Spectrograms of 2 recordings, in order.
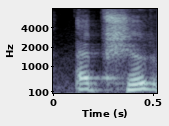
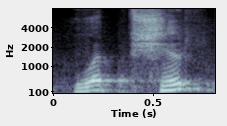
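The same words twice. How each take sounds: First: أبشر with a clear glottal stop on the first alef, a-bshir; emphatic teacher demo of أبشر with hamzat al-qat; hamza clearly cut. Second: وابشر with the hamza dropped, wa-bshar flowing straight on; teacher demo of وابشر with hamzat al-wasl; connected hamza. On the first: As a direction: say أبشر with a firm hamza at the start. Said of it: "بقطع الهمزة". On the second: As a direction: run وابشر together with no glottal stop. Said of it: "بوصل الهمزة". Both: Shown as a demonstration.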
